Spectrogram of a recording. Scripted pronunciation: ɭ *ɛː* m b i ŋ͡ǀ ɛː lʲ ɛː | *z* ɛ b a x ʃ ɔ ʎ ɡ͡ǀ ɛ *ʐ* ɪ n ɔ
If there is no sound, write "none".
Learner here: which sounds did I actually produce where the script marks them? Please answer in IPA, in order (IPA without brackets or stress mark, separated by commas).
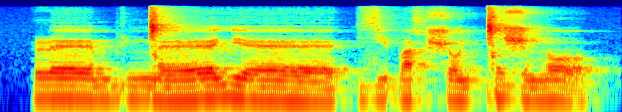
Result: ɛː, zʲ, ʐ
